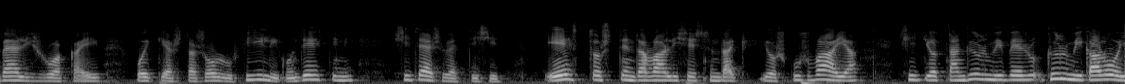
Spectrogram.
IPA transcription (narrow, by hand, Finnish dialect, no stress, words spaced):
b̥æːlisruɑkːɑ ei oikːiɑstɑs olːu fiːli kun tehti ni sitæˑ syætːi sit ehtosten tɑʋɑˑliseste̥n̥ tɑik joskus ʋɑːj jɑ sit jotːɑŋ ɡ̊ylmi peru kylmi kɑloi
